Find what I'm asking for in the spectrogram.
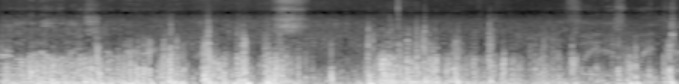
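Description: Strong wind gusts in Surprise Canyon, Death Valley, buffeting the microphone in a steady, loud rush with someone speaking over it.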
